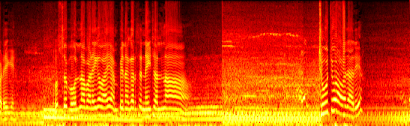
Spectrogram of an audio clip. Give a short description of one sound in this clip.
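A motorcycle engine revs sharply several times.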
